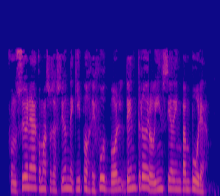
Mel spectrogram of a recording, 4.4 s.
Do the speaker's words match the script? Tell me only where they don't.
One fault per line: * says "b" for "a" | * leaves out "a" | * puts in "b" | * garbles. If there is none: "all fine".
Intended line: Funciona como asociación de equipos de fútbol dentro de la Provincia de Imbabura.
* leaves out "la"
